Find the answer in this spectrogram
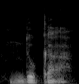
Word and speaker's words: Nduka: Let's hear the correct and the right pronunciation. Yes, Nduka. Wow. Nduka.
